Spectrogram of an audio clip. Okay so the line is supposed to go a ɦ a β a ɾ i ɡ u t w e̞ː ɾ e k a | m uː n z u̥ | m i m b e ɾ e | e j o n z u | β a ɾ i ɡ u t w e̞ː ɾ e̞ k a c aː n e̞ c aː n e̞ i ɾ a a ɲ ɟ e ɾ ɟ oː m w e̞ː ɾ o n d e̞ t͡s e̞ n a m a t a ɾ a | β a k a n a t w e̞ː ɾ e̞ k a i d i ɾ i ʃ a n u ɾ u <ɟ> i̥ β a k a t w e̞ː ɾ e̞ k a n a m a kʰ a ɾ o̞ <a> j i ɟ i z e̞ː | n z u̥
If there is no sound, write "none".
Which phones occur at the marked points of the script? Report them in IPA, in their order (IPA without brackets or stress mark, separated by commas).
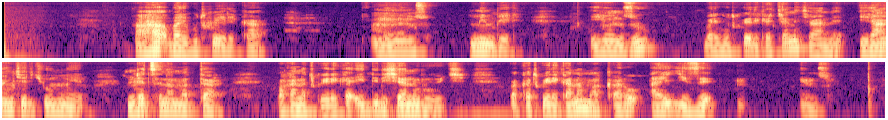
ɟ, a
